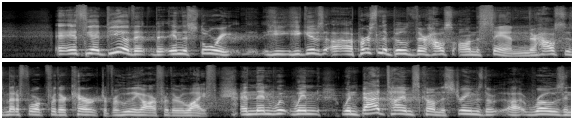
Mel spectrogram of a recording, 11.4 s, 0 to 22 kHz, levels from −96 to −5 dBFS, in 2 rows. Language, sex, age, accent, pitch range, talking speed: English, male, 30-49, American, 145-200 Hz, 220 wpm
